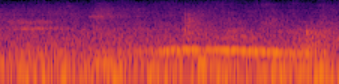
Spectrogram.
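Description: Quiet room noise of a gathered crowd, with one held, slightly falling hum-like voice sound in the second half, lasting under a second.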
